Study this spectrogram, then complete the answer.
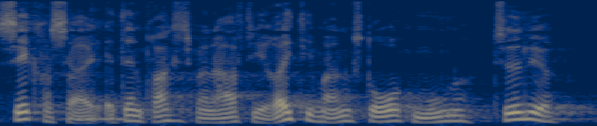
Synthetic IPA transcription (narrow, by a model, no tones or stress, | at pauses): se̝ɡ̥ʁɐsɑ̈ɪʔæd̥enpʰʁɑ̈ɡ̥sismænhɑ̈hɑ̈fd̥iʁɛɡ̥̚d̥imɑ̈ŋəsd̥o̝ːɐkʰo̝muːnɐt͡sʰið̞ˠliɐː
